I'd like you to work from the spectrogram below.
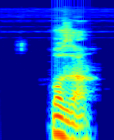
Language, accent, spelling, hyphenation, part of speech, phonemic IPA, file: English, Australia, Wazza, Waz‧za, proper noun, /ˈwɒ.zə/, En-au-Wazza.ogg
- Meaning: A diminutive of the male given name Warren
